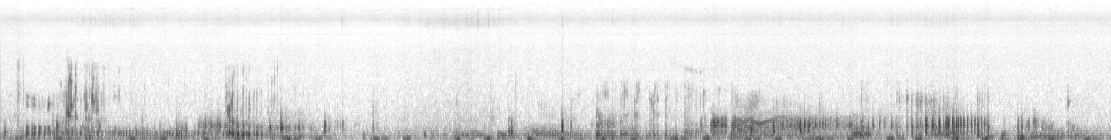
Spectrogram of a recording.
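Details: Adult lying on side partly on belly, hungry: long low gurgling, churning rumbles with bubbling pops; stomach growling, ordinary hunger bowel sounds.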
